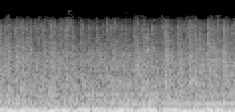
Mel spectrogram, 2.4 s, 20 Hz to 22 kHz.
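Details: John Deere 650K dozer diesel after fuel filter change for a low fuel pressure warning: deep, steady idle, even low rumble, no stumbling or hunting; pressure now 5 psi versus zero earlier, clogged fuel line suspected.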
